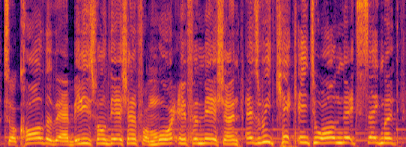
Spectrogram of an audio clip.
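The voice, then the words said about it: English accent. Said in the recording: “when you hear my English accent”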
